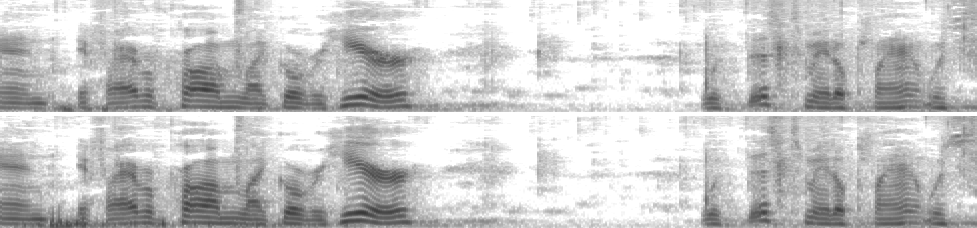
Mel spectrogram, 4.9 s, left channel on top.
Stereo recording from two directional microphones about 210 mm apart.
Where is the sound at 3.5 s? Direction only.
5° right (ahead or behind).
